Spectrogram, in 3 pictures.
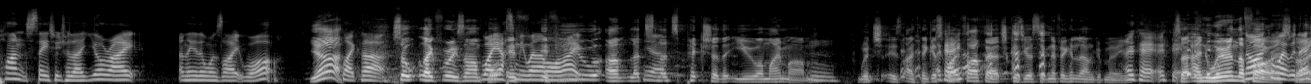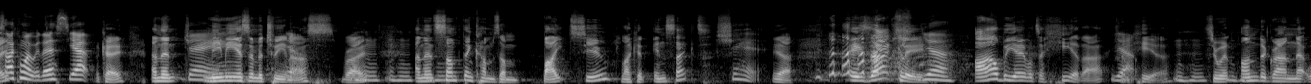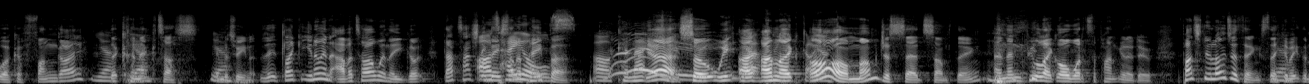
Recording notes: London Podcast Festival LIVE. Recorded in front of a live studio audience as part of the London Podcast Festival.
